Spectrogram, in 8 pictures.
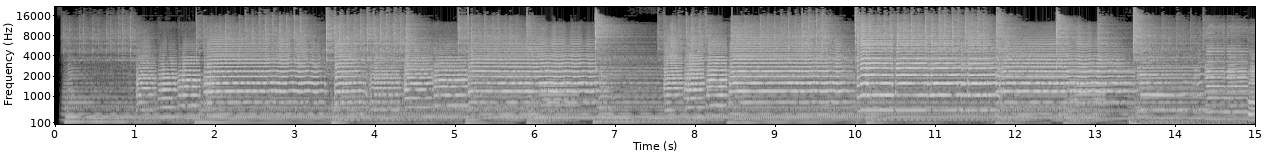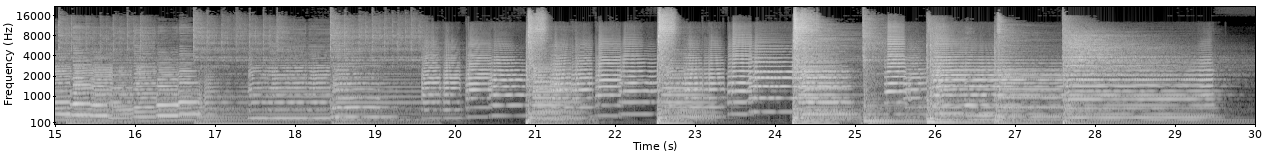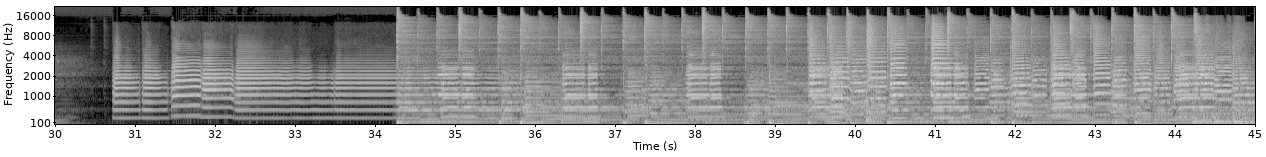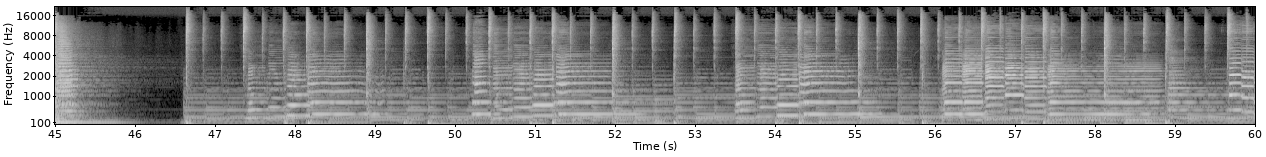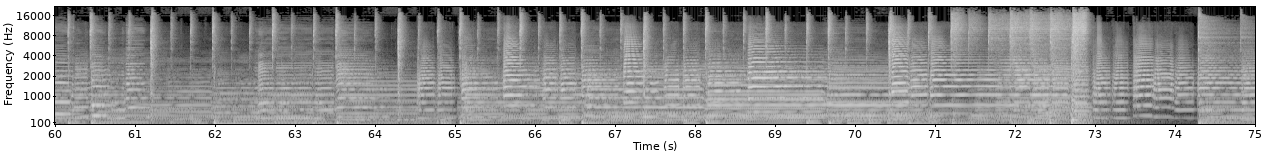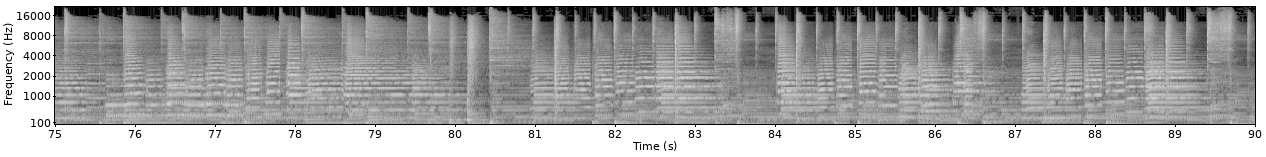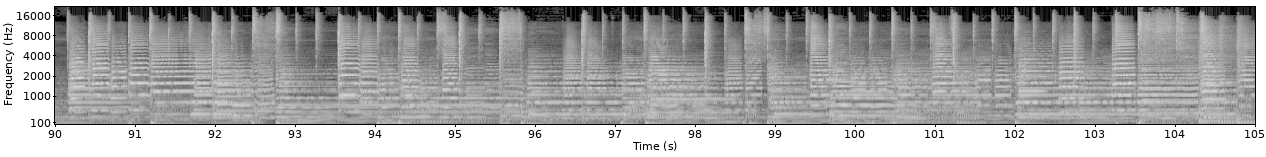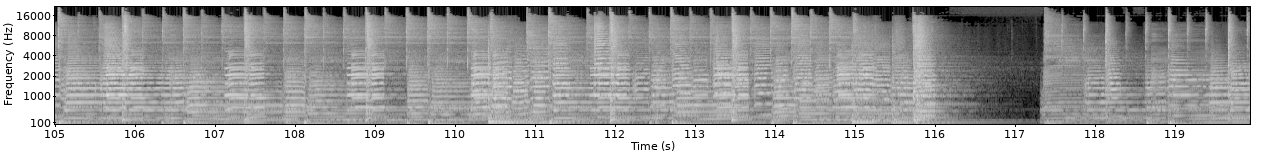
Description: Voicing: Little Big Band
